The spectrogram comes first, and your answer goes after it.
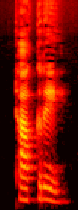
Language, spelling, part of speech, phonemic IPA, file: Marathi, ठाकरे, proper noun, /ʈʰak.ɾe/, LL-Q1571 (mar)-ठाकरे.wav
- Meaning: a surname, equivalent to English Thackeray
